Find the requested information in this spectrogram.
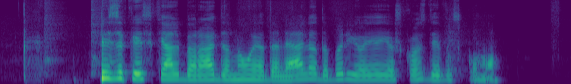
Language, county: Lithuanian, Marijampolė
